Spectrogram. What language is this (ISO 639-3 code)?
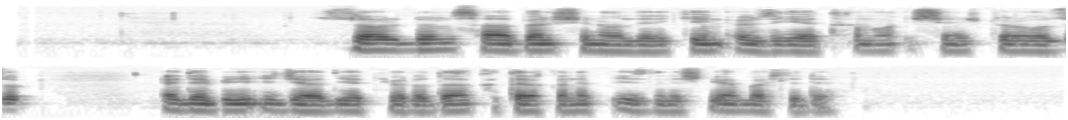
uig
